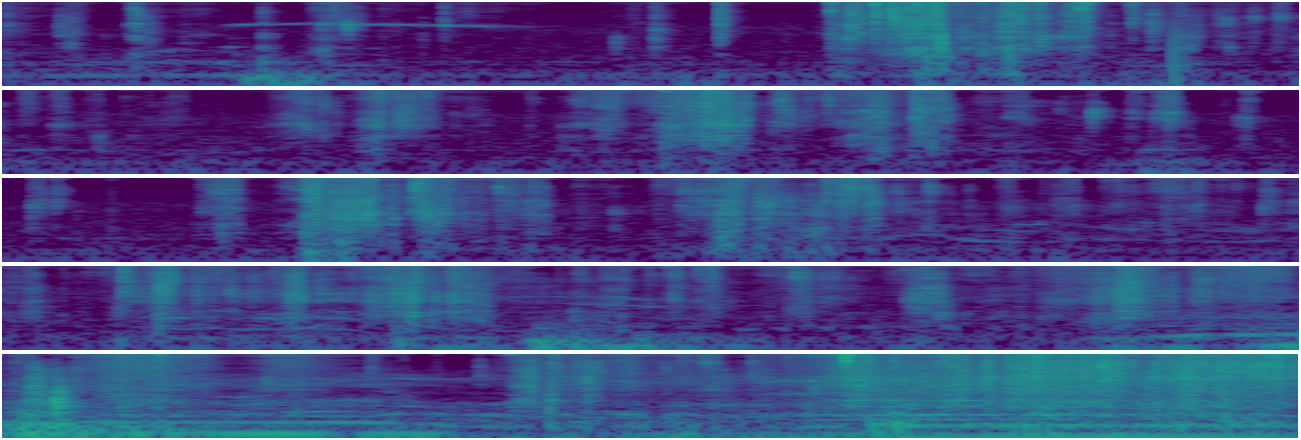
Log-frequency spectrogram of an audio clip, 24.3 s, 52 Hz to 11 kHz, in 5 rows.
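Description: Test probes for a Zoyi VC-17B True RMS digital multimeter come out of their packaging with quiet, intermittent crinkling and tearing, in scattered bursts against a hushed room.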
